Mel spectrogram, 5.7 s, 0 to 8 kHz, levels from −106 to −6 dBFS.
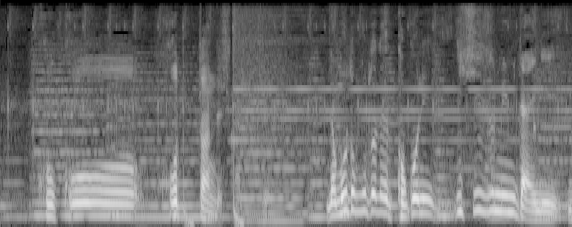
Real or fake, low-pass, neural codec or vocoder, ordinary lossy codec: real; 7.2 kHz; none; none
